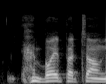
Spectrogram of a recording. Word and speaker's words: Boipatong: This was in Boipatang. Am I saying that right? – Boipatong, yes.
